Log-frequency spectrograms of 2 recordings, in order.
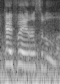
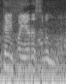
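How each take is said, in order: First: The question is asked a little louder. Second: The question is asked at a normal volume. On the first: She repeats it after getting no answer. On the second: She asks for the first time.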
